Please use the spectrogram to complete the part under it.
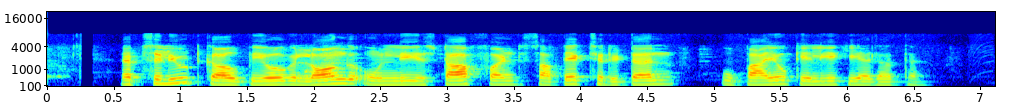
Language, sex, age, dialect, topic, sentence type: Hindi, male, 18-24, Kanauji Braj Bhasha, banking, statement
